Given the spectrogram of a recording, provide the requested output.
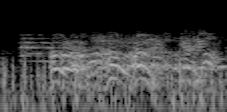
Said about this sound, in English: The weight of his body swung the bell. Its clapper struck home.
